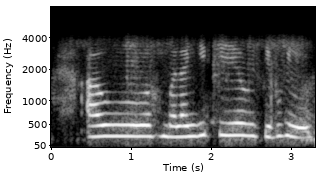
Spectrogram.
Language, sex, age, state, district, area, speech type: Odia, female, 18-30, Odisha, Balangir, urban, conversation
